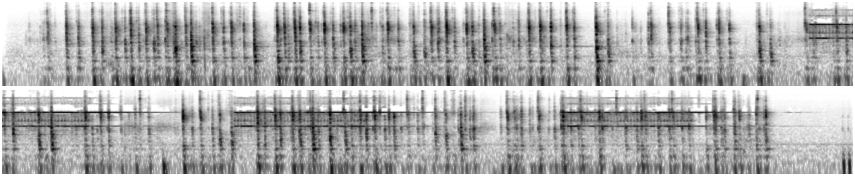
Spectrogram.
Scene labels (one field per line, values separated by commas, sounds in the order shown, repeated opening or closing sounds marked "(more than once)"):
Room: office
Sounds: keyboard typing, phone ringing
